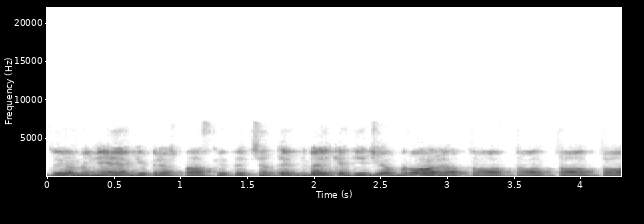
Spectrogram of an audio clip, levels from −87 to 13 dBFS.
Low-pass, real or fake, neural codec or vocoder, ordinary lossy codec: 7.2 kHz; fake; codec, 16 kHz, 16 kbps, FreqCodec, smaller model; Opus, 64 kbps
